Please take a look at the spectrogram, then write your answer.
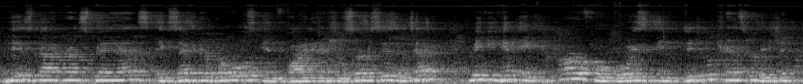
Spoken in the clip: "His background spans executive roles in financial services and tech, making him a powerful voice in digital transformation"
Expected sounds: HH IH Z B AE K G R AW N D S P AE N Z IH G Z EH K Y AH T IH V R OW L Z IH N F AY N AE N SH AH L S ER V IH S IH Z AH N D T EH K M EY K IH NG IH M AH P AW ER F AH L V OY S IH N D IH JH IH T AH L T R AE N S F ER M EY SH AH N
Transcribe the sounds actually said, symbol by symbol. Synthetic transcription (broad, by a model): HH IH Z B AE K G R AW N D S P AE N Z IH G Z EH K Y AH T IH V R OW L Z IH N F AY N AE N SH L S ER V IH S IH Z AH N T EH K M EY K IH NG IH M AH P AW ER F AH L V OY S IH N D IH JH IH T L T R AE N S F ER M EY SH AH N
